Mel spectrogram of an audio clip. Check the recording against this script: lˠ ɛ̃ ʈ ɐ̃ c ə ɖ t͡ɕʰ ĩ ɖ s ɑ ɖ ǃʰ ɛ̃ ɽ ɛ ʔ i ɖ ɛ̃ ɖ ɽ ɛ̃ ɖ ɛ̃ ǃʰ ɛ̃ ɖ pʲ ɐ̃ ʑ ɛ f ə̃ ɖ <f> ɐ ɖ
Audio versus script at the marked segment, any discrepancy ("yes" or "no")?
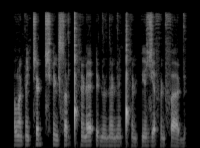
no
